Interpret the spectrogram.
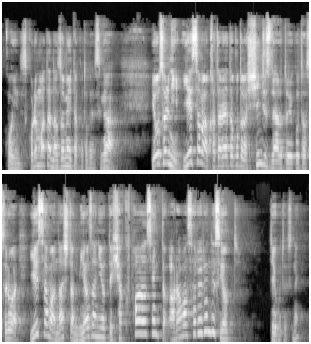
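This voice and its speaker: A man's voice: high voice, sing-song, quick pace, a bit bright. A man preaching a Sunday sermon as pastor, earnest, with emphatic asides and quoted voices. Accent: Japanese.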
